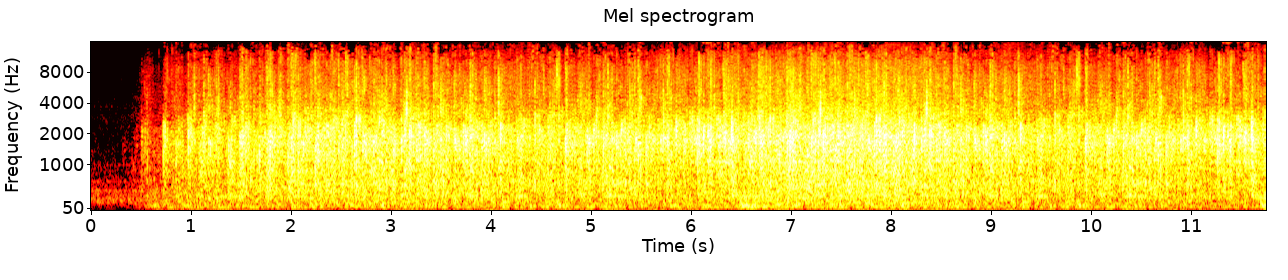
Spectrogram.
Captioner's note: applause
